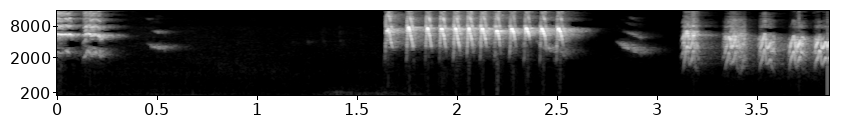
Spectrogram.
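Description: A sooty-headed bulbul sings high, chattering bursts: a fast run of about ten sharp repeated notes, then a few brisk, scratchy phrases after a brief pause.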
